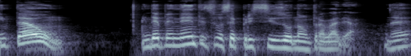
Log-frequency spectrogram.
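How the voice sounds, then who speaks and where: At a moderate pace, a woman speaks with vocal fry and ordinary pitch variation. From Brazil, Pernambuco (Recife). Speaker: psychologist and psychoanalyst. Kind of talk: interview conversation.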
